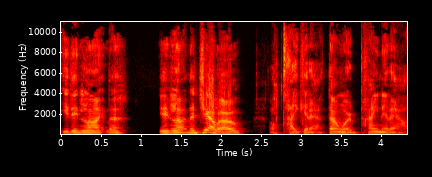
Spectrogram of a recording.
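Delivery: put-on Cockney character accent. Describing a comedy sketch, quoting the painter character: imitating a Cockney accent. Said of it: "And he's like this Cockney".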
